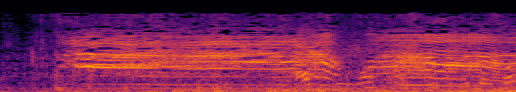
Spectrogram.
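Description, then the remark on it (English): A person in Germany screeches in two long, strained, high-pitched wails with a brief break between them, loud, the pitch wavering and rising as each cry drags on. “Just a screeching leftist?”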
